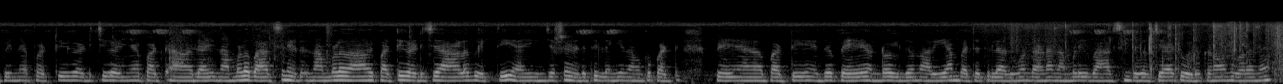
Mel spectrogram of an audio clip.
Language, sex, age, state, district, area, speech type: Malayalam, female, 45-60, Kerala, Kottayam, rural, spontaneous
